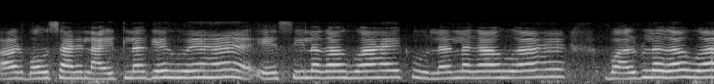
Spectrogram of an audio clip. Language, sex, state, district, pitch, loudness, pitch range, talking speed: Hindi, female, Bihar, West Champaran, 310 Hz, -15 LUFS, 285-320 Hz, 150 wpm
